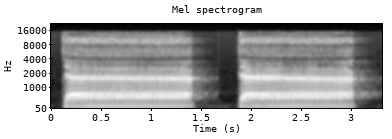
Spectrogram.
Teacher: জিহ্বার আগা সামনের উপরের 2 দাঁতের গোড়ার সঙ্গে লাগিয়ে উচ্চারিত হয়।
